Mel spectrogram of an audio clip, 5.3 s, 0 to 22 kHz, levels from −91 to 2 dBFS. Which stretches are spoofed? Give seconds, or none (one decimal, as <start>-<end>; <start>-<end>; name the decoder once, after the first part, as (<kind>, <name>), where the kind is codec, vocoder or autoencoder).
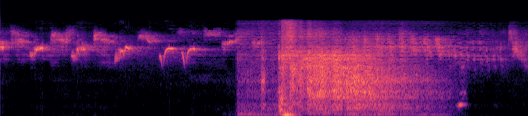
0.0-1.2 (codec, SNAC); 1.9-5.3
